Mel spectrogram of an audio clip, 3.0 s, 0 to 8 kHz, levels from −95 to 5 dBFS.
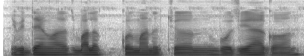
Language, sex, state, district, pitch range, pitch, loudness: Chakma, male, Tripura, West Tripura, 95-105 Hz, 100 Hz, -17 LUFS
